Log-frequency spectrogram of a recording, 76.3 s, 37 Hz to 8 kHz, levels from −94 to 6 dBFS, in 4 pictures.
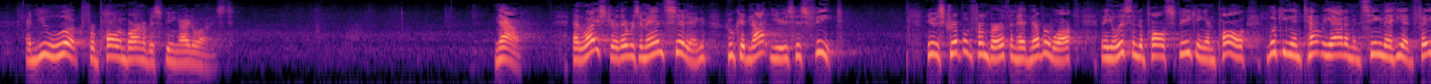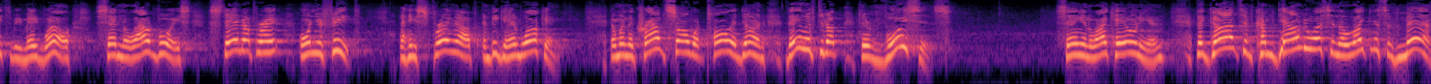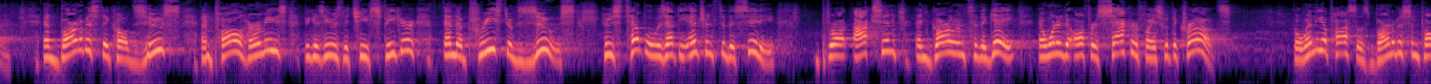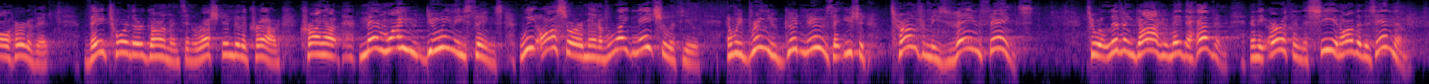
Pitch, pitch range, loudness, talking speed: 240 Hz, 210-285 Hz, -20 LUFS, 170 wpm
